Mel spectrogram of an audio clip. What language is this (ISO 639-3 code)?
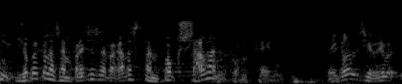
cat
